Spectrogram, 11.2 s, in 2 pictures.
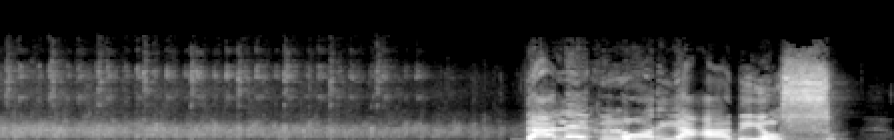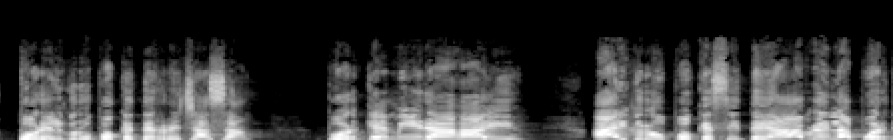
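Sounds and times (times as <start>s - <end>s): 
audience applause: 0.0s - 3.3s
speech: 3.3s - 11.1s.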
